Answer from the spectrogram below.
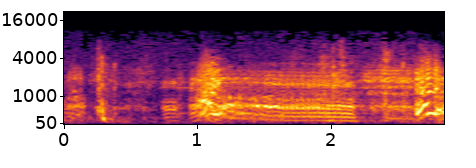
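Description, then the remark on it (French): A dog growls and snarls aggressively, a sharp bark early on followed by a sustained, rumbling, harmonic snarl that rises and falls over a couple of seconds. “Débarrassez-vous de ce chien. C'est interdit par le règlement.”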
